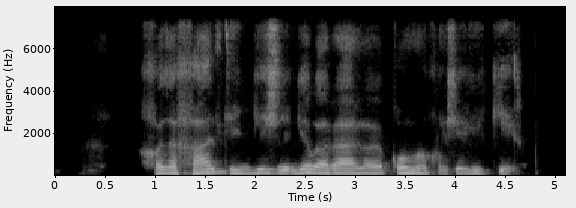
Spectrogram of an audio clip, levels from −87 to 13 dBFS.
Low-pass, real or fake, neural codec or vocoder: 7.2 kHz; fake; codec, 16 kHz, 2 kbps, X-Codec, HuBERT features, trained on balanced general audio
